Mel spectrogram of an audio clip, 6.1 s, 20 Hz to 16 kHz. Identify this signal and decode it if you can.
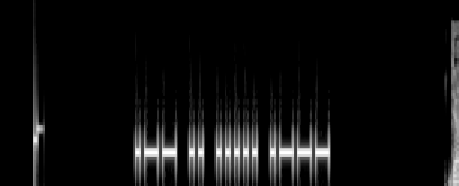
Morse code, heard as a keyed tone, about 20 wpm, 700 Hz. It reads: WI5J
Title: Four Challenging Letter-Number Combinations 20wpm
